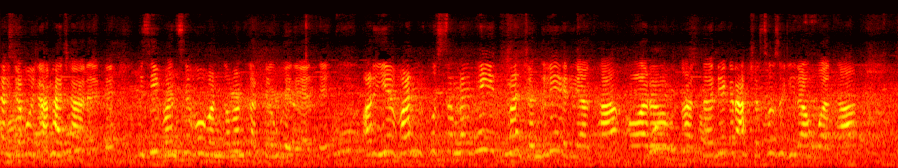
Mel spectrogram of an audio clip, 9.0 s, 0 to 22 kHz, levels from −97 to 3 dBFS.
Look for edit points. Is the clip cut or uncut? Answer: uncut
